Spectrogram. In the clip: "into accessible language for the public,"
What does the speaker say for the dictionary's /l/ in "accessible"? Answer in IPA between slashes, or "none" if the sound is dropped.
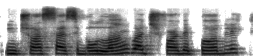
/w/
